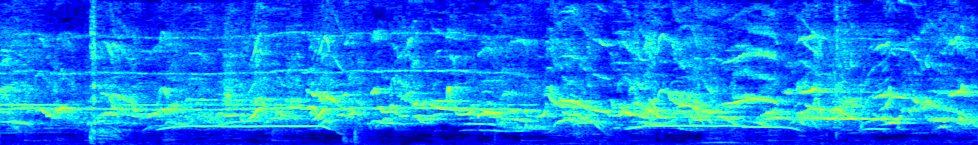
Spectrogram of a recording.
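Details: A young kacer sings on its first hanging, fluffing its feathers, in tembak and rambatan style: busy, unbroken high warbling with sharp chirps and thin whistled slurs, delivered in a steady rapid flow.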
